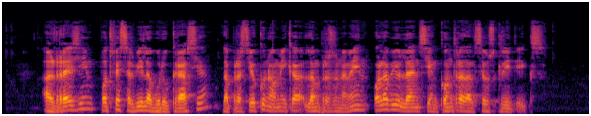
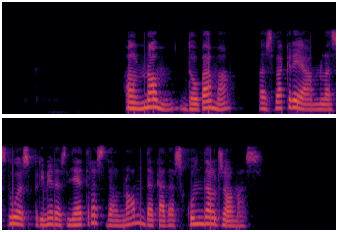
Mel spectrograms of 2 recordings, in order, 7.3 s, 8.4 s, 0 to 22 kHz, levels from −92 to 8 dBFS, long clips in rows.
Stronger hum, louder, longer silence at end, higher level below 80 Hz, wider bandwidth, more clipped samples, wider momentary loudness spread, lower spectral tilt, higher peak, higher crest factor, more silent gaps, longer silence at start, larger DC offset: neither; first, -21 LUFS vs -35 LUFS; second, 0.6 s vs 0.95 s; first, -58 dBFS vs -70 dBFS; first, 11.5 kHz vs 8 kHz; neither; about the same, 11 LU vs 10 LU; about the same, -4 dB/octave vs -4.5 dB/octave; first, -2 dBFS vs -18 dBFS; about the same, 20 dB vs 18 dB; neither; second, 0.5 s vs 1.55 s; neither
